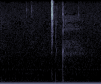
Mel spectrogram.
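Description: Two computer mouse clicks about a second in, a quarter second apart, the first sharper, over the steady faint hiss of the recording.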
